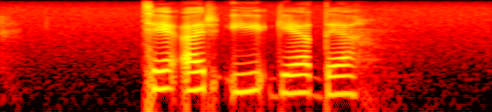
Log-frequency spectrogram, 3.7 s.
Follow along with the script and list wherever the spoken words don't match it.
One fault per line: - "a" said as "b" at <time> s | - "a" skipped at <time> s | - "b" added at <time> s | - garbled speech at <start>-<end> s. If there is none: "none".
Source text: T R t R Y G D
- "t R" skipped at 1.6 s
